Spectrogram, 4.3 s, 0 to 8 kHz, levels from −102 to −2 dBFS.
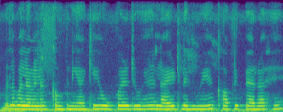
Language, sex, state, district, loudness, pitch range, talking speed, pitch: Hindi, female, Bihar, Vaishali, -14 LUFS, 230-245 Hz, 195 wpm, 235 Hz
